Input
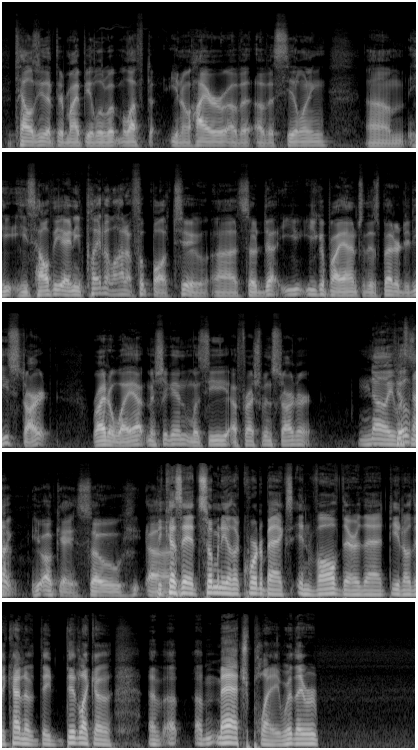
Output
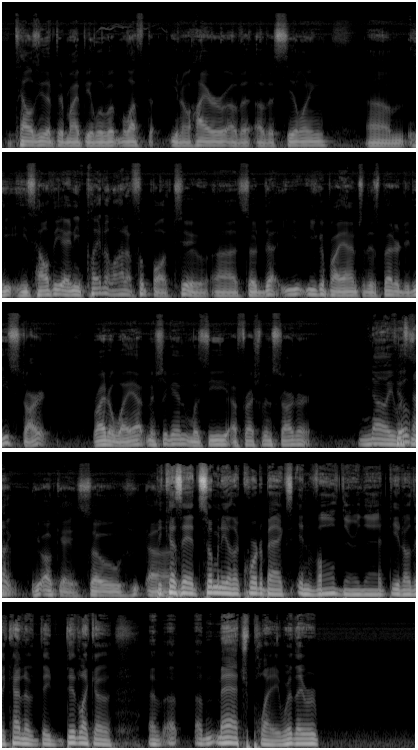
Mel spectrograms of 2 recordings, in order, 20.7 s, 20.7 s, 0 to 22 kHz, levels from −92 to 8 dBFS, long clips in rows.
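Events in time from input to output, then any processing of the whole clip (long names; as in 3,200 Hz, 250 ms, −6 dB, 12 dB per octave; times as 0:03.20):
0:15.61–0:16.19: drawn EQ curve 200 Hz 0 dB, 340 Hz −19 dB, 1,600 Hz −26 dB, 3,900 Hz +13 dB, 9,100 Hz −3 dB
whole clip: drawn EQ curve 180 Hz 0 dB, 2,100 Hz −30 dB, 5,400 Hz −17 dB, 8,400 Hz +15 dB; level −5 dB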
